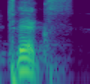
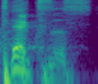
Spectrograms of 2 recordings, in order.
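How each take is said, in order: First: The word is said with one syllable. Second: The word is said with two syllables. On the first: The speaker calls it right. "It's text because that's plural" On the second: The speaker calls it wrong. "it's not Texas"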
